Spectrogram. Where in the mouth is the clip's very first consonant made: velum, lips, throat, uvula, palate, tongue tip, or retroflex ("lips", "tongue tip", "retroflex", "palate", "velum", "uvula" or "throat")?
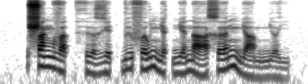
retroflex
